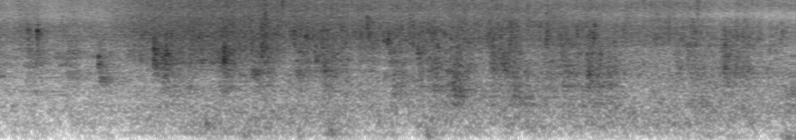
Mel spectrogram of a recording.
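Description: Apple juice is poured from close range into a hot pan inside a smoker, giving a continuous hissing, splashing gush of liquid that carries steadily from start to finish.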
